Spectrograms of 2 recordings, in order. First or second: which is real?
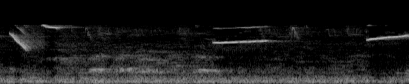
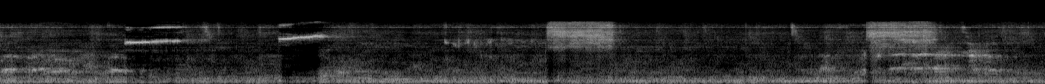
first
